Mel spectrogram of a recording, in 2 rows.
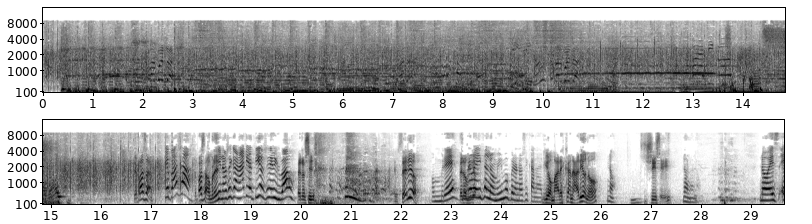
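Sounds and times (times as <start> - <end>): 
studio audience applause and cheering: 0.0 - 18.3
music-like tones: 0.4 - 15.5
speech: 16.8 - 17.2, 18.0 - 29.6
laughter: 20.3 - 22.1, 28.2 - 29.0.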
